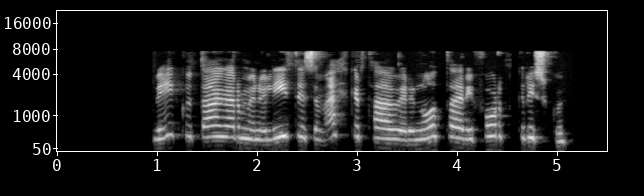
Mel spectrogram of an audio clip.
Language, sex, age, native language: Icelandic, female, 30-39, Icelandic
